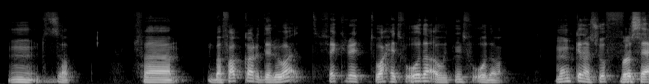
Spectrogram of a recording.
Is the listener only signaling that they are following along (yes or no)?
yes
